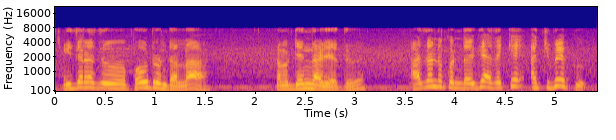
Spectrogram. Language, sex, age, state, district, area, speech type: Kannada, male, 60+, Karnataka, Udupi, rural, spontaneous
